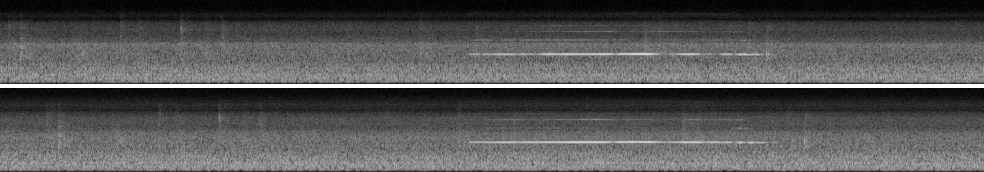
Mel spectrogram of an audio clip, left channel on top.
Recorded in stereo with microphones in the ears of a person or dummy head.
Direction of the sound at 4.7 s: Centre (ahead or behind).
